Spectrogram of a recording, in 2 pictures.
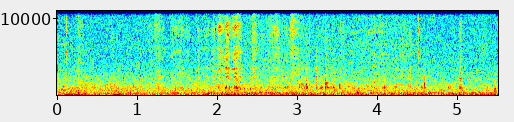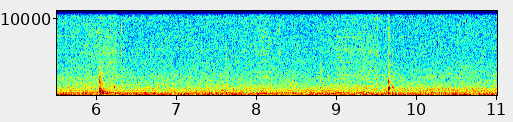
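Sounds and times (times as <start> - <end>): hands rustling on camcorder: 1.2 - 5.2.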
